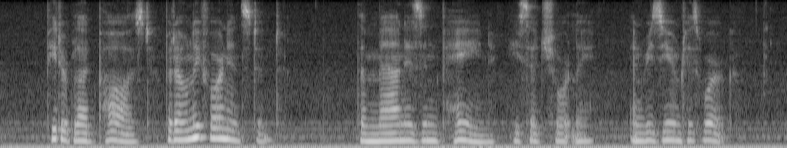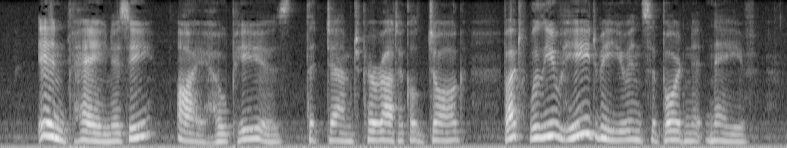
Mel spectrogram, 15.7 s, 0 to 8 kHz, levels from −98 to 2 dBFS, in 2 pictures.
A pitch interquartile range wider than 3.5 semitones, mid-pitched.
No: average, 2.8 semitones; medium, 170 Hz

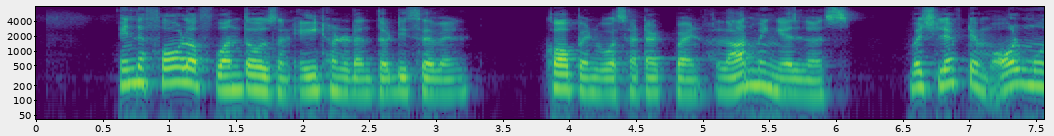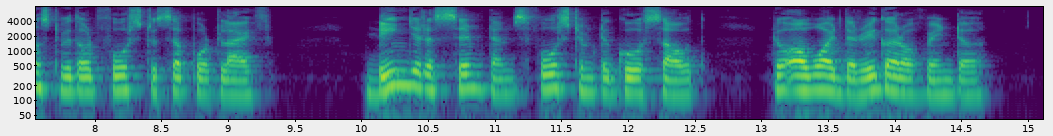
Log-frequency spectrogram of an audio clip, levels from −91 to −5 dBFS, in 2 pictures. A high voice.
No: medium, 150 Hz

